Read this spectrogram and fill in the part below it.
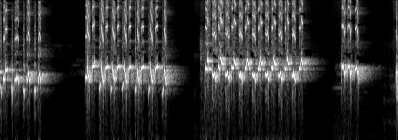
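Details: Yellow-vented bulbul fighting song, long-rolling, used to provoke other bulbuls to answer: bursts of rapid bubbly warbled notes, each burst lasting one to two seconds, separated by short silences, loud and close.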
